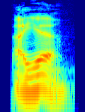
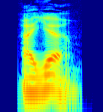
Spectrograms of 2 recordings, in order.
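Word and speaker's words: adjö: With this in mind, try to read number 8, where the D is silent. – Ayö. Ayö.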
